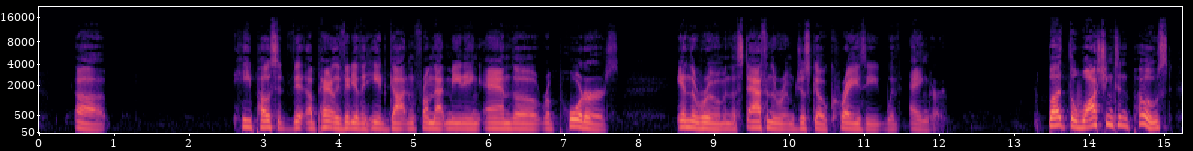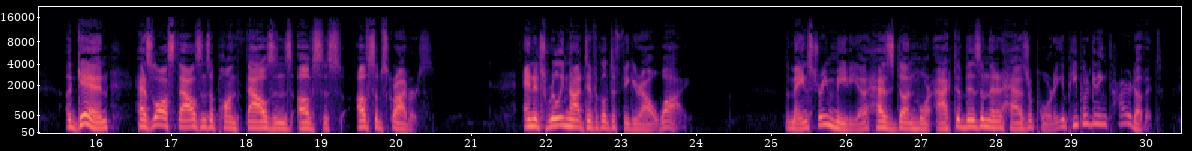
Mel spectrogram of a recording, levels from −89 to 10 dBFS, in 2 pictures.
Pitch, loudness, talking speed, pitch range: 145 Hz, -25 LUFS, 140 wpm, 130-170 Hz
